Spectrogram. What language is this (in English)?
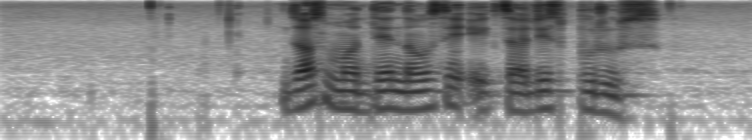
Nepali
